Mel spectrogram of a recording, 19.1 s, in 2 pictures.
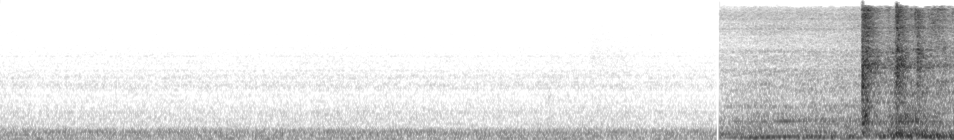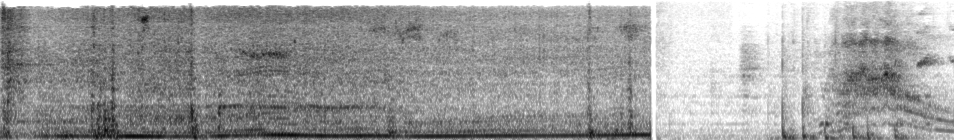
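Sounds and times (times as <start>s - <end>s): road and wind noise: 2.8s - 16.1s
car engine droning: 7.2s - 16.1s.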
